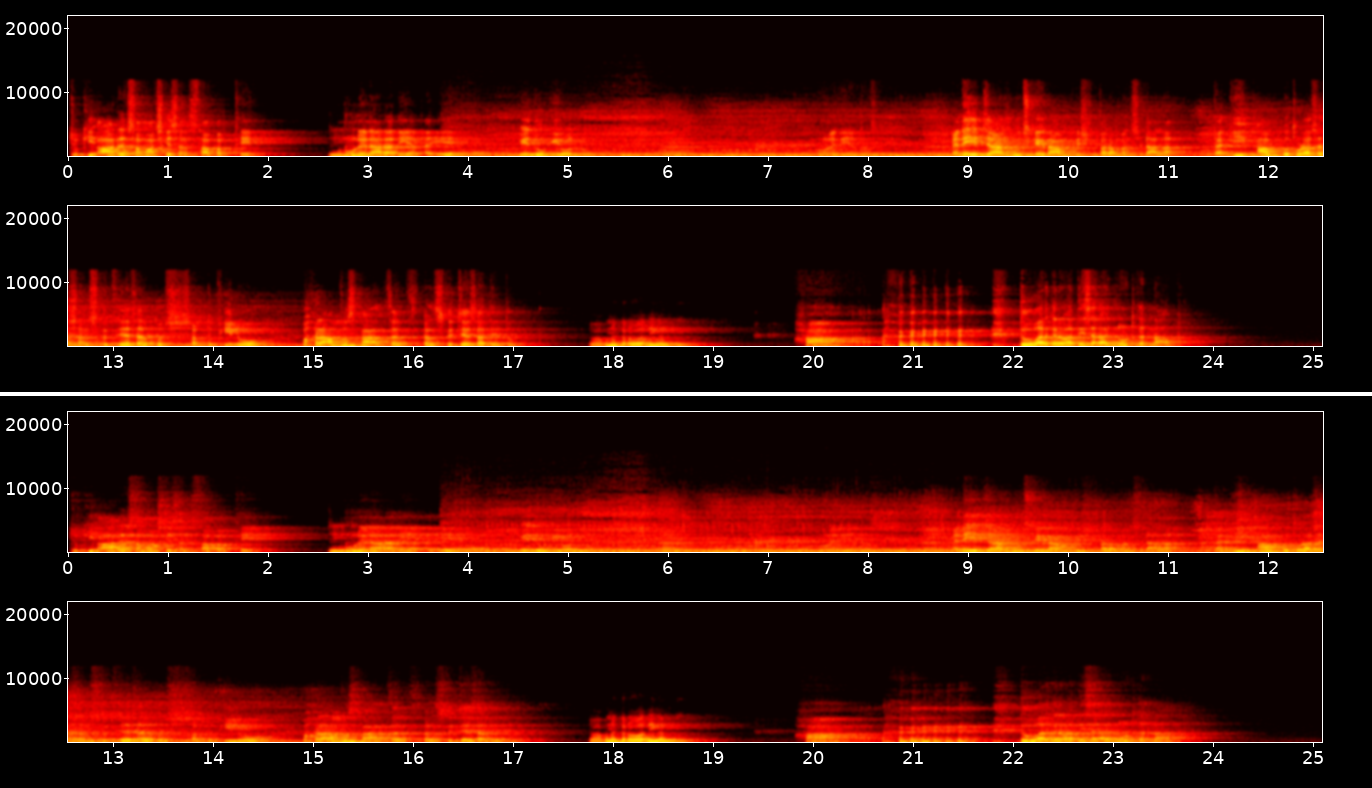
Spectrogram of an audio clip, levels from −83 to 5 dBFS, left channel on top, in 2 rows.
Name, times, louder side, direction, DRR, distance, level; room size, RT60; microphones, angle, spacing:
voice 1, 0.0-1.9 2.7-3.9 4.5-5.4 7.4-8.4 8.8-11.1 11.5-17.0 19.8-23.6, left 3 dB, 50° left, 3 dB, 0.7 m, -26 dB
voice 2, 2.6-3.2 5.5-5.7 6.6-6.7 6.9-7.1 11.9-12.2 15.2-15.6 17.8-18.7 20.9-21.2, right 2 dB, 20° right, 3 dB, 0.5 m, -26 dB
sound 1, 3.7-16.6, right 2 dB, 80° right, 0.8 m, -33 dB
10.0 x 3.6 x 3.1 m, 1.2 s
head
